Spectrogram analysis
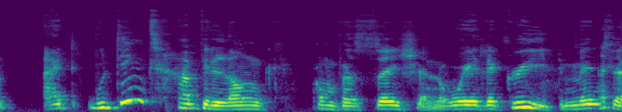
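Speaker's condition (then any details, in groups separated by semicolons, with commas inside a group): Spinocerebellar ataxia (sca7); needs help typing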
